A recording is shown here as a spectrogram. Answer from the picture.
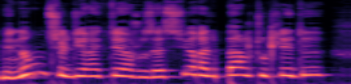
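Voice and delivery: high, loud, insistent tramp; desperate assurance; pleading protest. Acted. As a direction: protest your honesty urgently.

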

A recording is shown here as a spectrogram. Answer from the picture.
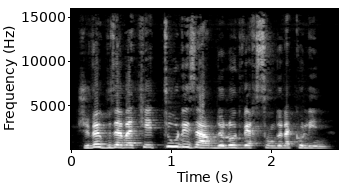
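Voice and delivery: loud, demanding boss barking orders; bossy shout. Acted. Boss issuing harsh orders.

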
